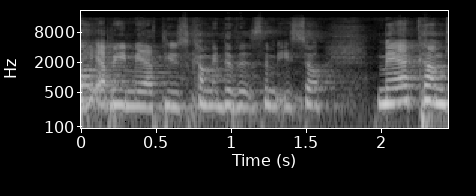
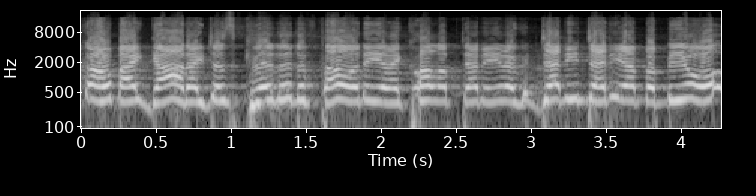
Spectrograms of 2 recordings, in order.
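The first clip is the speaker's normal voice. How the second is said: panicked; 3 semitones higher, 8 dB louder than usual. Retold or imitated. Widow calls Denny after finding weed, loud panic. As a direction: blurt it out in a frantic rush.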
